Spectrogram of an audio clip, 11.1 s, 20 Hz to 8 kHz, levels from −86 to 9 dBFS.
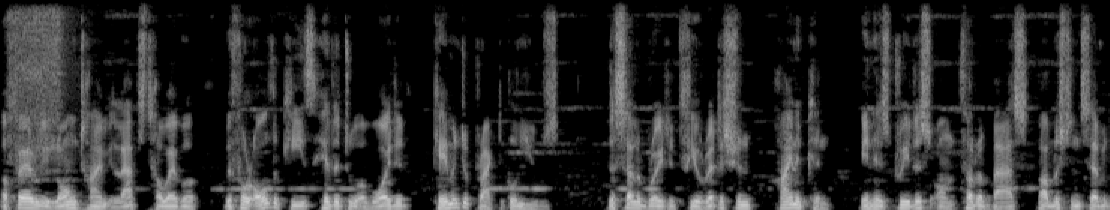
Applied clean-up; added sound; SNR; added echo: classical method Wiener filter.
